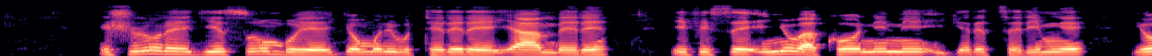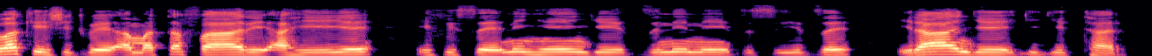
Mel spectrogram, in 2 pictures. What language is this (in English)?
Rundi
